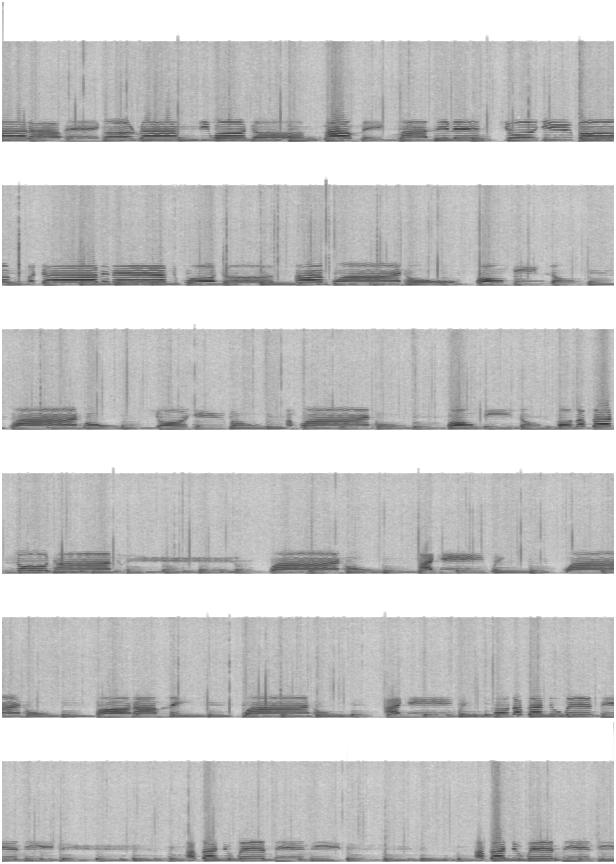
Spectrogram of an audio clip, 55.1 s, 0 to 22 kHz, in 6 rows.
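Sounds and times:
guitar: 0:00.0 - 0:55.0
ukulele: 0:00.0 - 0:55.0
woman singing blues: 0:00.0 - 0:55.0.

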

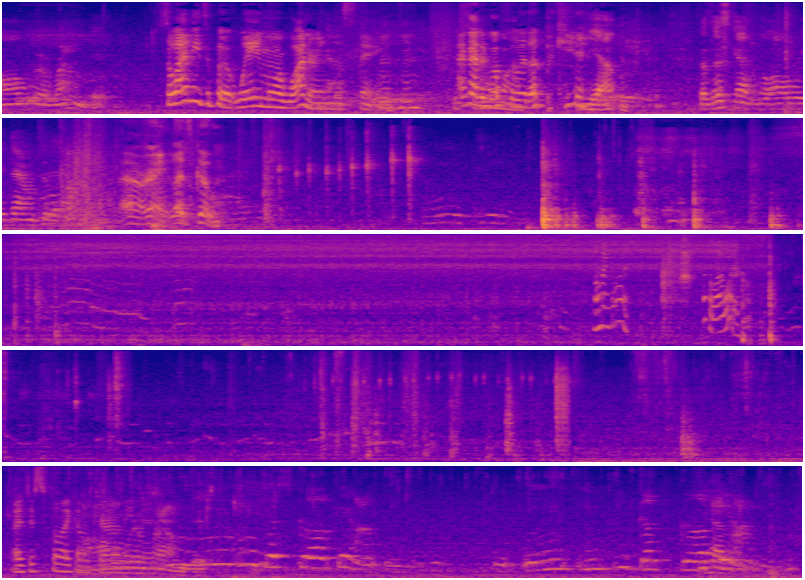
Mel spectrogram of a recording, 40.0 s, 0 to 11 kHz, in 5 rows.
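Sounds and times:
tap water filling plastic can: 0:15.7 - 0:23.8.

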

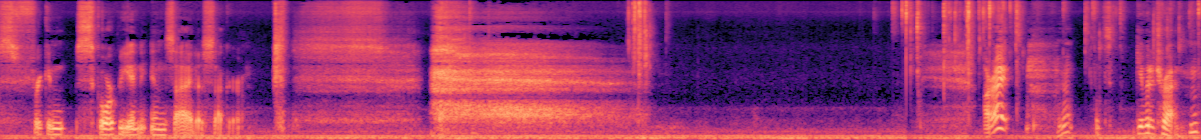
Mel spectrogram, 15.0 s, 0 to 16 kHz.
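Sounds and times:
steady low hum: 0:00.0 - 0:15.0
person breathing out: 0:03.6 - 0:08.2, 0:11.5 - 0:12.2.

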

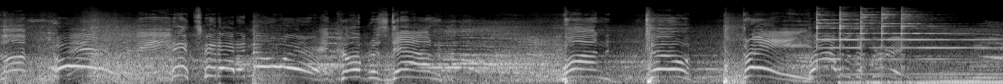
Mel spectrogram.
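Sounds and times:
ring bell struck: 0:08.2 - 0:10.0
music: 0:08.3 - 0:10.0.

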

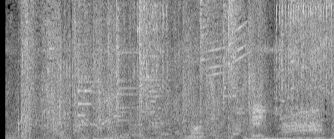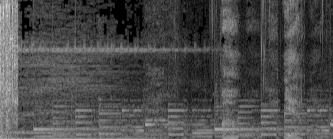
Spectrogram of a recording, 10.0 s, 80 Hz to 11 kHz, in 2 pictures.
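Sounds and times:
intro music: 0:05.0 - 0:09.1.

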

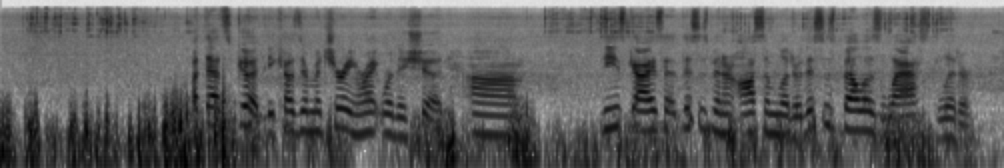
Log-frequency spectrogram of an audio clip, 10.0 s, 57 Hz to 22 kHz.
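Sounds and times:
gusty wind buffeting microphone: 0:00.0 - 0:10.0.

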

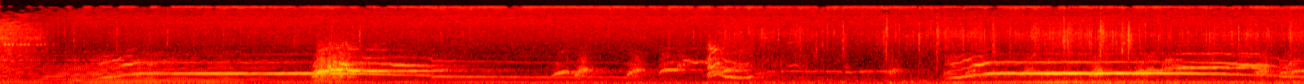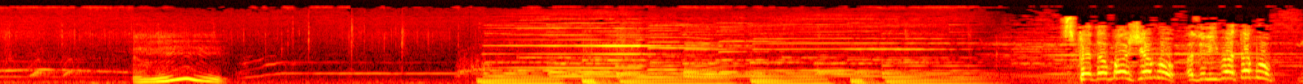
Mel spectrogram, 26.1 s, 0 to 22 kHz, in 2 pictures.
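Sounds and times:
dog howling: 0:00.8 - 0:14.4, 0:15.4 - 0:18.0.

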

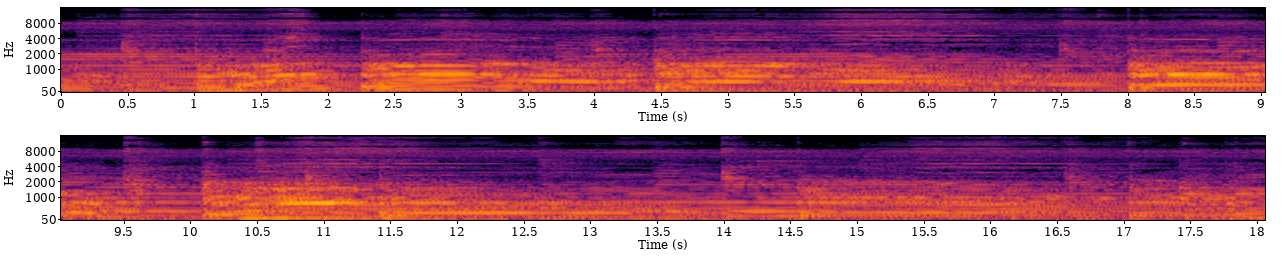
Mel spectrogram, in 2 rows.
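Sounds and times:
plucked veena notes bending: 0:00.0 - 0:18.0
tanpura drone: 0:00.0 - 0:18.0.

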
